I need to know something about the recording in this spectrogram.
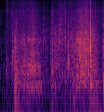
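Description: Lid of a snug white cardboard box being slid off its base: a dry sliding rustle, loudest near the end, finishing with a sharp click.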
